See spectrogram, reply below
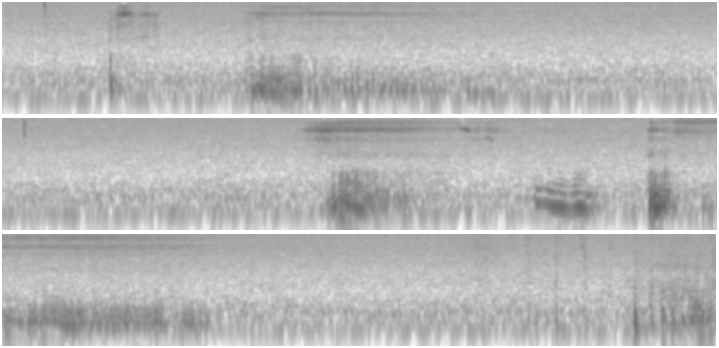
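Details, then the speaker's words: Snoring from a pet dog named Max, described by its owner as tired. "This shit is crazy. My dog snores."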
